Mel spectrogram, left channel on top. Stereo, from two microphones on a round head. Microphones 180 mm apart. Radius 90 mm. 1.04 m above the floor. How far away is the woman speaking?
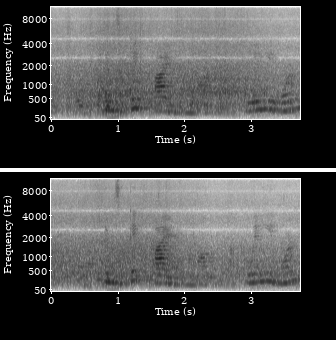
About 0.7 m.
